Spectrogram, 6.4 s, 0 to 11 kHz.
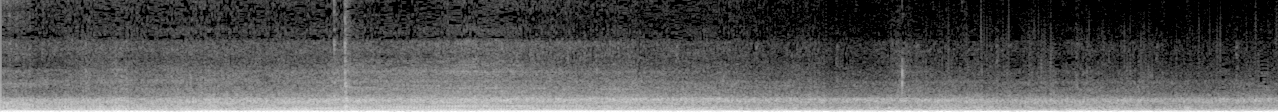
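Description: Cabin sound of a 2008 Volkswagen Polo sedan's 1.6 four-cylinder engine running as the car drives, a steady low drone mixed with road noise.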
